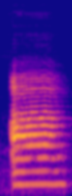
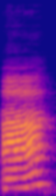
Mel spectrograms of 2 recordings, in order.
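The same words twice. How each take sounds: First: The pitch stays level. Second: The pitch rises. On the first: "nada satu tuh a" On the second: "nada dua a naik ya"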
